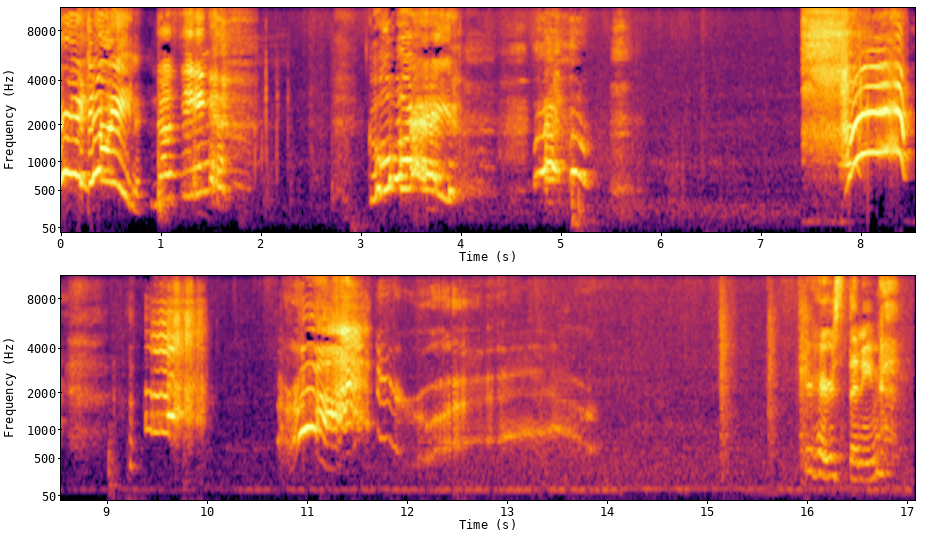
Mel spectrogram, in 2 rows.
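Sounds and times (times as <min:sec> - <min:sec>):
young women screaming: 0:04.8 - 0:05.4, 0:07.4 - 0:08.6, 0:09.4 - 0:10.1, 0:10.8 - 0:14.0.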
